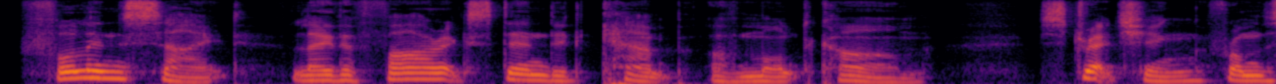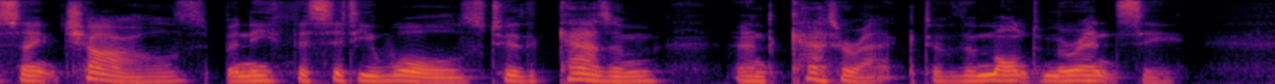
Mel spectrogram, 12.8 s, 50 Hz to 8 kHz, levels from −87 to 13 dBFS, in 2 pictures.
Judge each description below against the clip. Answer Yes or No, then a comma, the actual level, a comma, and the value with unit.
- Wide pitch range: No, average, 2.8 semitones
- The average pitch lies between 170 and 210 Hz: No, low, 130 Hz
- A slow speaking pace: Yes, slow, 125 wpm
